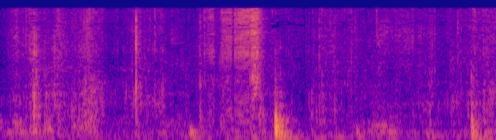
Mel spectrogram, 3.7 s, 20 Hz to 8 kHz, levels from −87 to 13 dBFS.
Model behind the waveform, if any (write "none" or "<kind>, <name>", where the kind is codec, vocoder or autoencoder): none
